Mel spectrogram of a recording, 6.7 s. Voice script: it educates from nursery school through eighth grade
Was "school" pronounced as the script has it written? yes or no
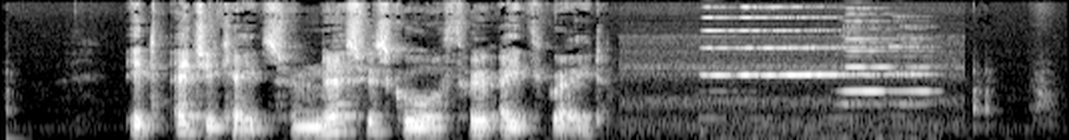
yes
